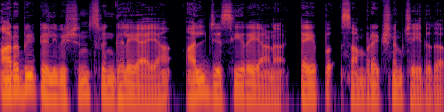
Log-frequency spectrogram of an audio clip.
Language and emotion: Malayalam, neutral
